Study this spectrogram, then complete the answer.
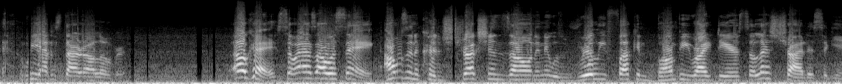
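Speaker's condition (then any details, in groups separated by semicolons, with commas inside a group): No condition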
